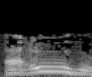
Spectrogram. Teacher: الصوت العربي الصحيح تعملون يوقنون لابد من أن يكون ضما كاملا خال من الألف كذلك أن يكون خال من الياء مثل إخواننا مثلا في تركيا مثلا يقولون أعوذ هنا يخلطون صوت الواو بصوت الياء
